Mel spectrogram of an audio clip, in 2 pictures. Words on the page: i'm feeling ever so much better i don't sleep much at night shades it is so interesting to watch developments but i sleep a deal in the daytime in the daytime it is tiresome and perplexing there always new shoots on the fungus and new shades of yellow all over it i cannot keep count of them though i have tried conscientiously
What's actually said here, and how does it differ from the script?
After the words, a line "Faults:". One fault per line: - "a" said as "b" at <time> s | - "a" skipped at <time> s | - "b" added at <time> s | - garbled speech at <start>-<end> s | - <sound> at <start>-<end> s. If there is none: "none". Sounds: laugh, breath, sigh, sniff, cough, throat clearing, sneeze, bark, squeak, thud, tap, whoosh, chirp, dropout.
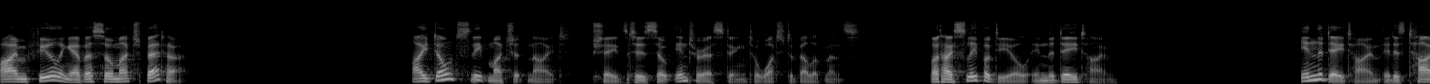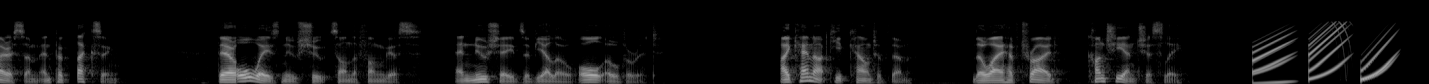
i'm feeling ever so much better i don't sleep much at night shades it is so interesting to watch developments but i sleep a deal in the daytime in the daytime it is tiresome and perplexing there always new shoots on the fungus and new shades of yellow all over it i cannot keep count of them though i have tried conscientiously
Faults:
- dropout at 15.0-15.1 s
- chirp at 26.8-28.3 s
